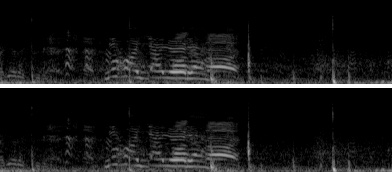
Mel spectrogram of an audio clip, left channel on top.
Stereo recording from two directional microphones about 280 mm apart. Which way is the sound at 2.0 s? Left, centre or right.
Right.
